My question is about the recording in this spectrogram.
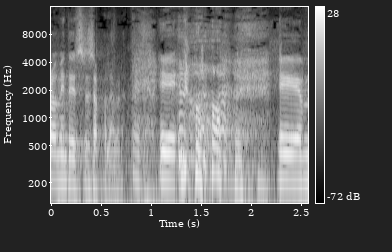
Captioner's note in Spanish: risas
